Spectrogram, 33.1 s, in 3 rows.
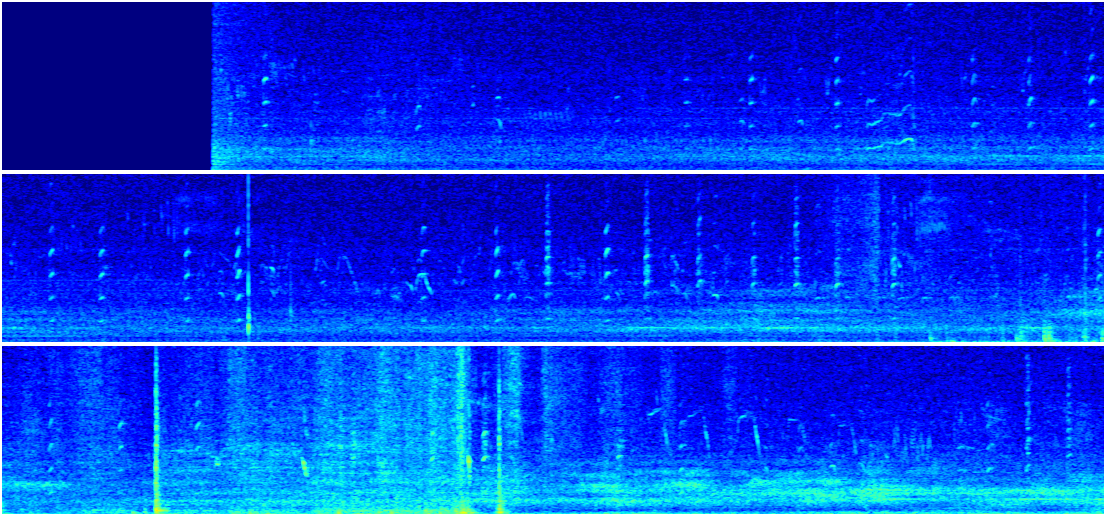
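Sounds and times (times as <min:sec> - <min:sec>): faint bird chirps: 0:02.2 - 0:23.3.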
